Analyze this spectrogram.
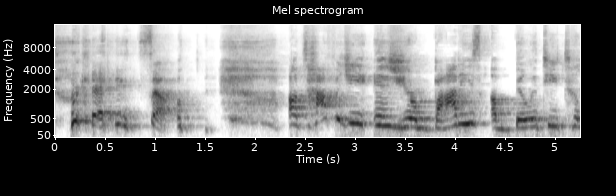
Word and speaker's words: autophagy: Sometimes you hear it pronounced autophagy, tomatoes, I pronounce it autophagy. Okay, so autophagy is your body's ability to literally detoxify and renew itself.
